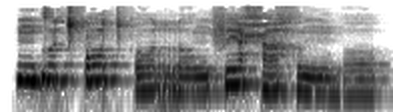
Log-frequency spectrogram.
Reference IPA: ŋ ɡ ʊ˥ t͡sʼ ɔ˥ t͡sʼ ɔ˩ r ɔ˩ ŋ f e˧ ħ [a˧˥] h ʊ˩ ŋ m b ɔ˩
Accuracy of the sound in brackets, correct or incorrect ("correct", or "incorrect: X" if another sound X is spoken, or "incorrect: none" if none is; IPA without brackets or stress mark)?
incorrect: a˩˧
